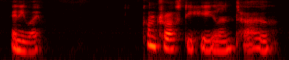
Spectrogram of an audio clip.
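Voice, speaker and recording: Somewhat breathy, a woman with a fairly high pitch speaks at a fairly slow pace with ordinary pitch variation. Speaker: vlogger. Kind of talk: casual vlog chat. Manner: hesitant, many ums.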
